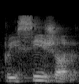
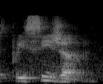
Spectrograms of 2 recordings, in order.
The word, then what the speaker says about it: precision: O sea, no es precision, es precision. Ahora, si representa dificultad pronunciar esto en velocidad normal, vamos a separarlo en cada sílaba o en cada sonido. Pre, precision, precision, ¿sí? Fíjense que la E suena más como una I que la I, porque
